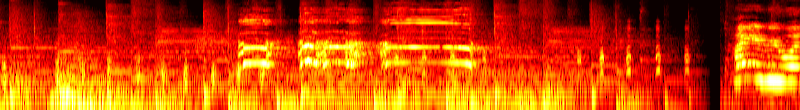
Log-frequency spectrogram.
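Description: A rooster crowing and clucking over a short music jingle, with the crow coming about two seconds in and lasting under two seconds. The music cuts off suddenly shortly before the end.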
